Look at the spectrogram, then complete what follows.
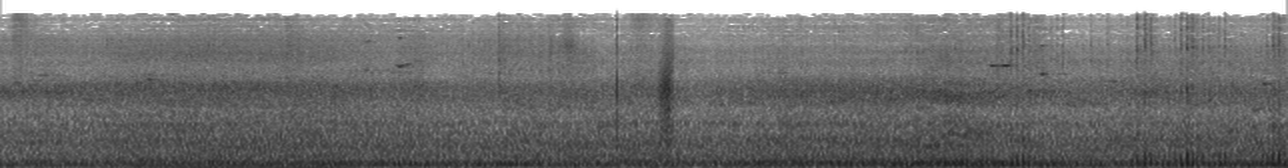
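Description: Large coach buses' engines running with a steady low drone as the buses pull out slowly, and one short sharp high sound about halfway through.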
